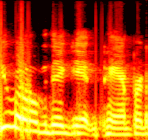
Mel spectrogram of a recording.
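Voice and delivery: sarcastic, dry delivery. Teasing the other speaker in conversation: sarcastic. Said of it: "on the sarcasm side here".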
